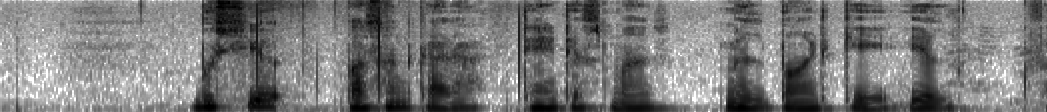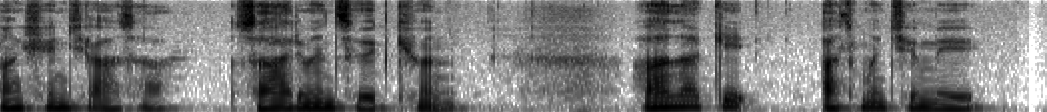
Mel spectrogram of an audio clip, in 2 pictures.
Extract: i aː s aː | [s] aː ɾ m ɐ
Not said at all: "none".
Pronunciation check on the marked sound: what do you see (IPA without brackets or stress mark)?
s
